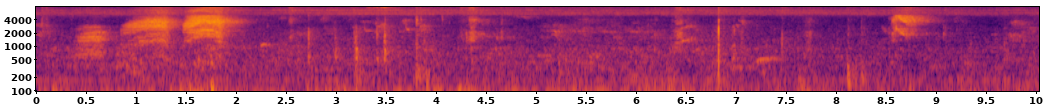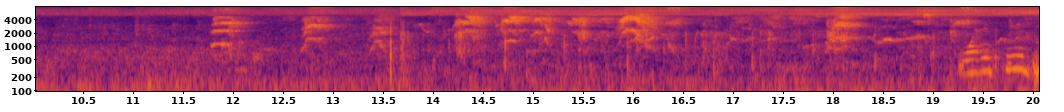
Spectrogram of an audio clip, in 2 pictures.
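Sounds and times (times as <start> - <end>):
birds chirping: 8.4 - 20.0.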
